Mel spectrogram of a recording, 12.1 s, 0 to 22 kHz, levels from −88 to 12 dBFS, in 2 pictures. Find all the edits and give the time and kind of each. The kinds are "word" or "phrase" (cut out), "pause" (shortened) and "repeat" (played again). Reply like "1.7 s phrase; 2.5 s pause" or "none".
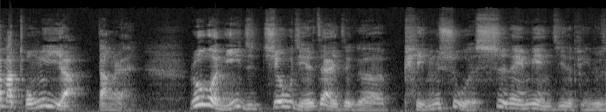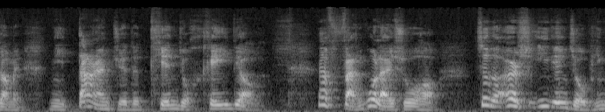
0.9 s pause; 4.0 s pause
